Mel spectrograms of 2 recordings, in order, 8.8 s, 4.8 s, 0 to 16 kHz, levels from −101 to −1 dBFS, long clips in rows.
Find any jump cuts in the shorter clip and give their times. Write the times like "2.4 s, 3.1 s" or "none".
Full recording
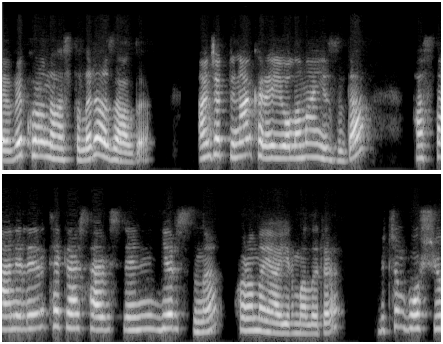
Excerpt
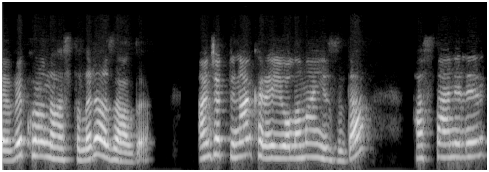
none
